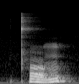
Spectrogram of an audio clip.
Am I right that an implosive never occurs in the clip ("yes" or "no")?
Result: yes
